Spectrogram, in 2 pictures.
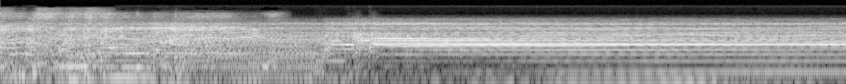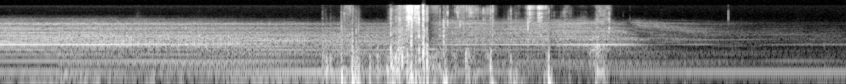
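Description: Distorted electric guitar playing a last quick run, then one chord left ringing out. Near the end, a cluster of loud knocks and bumps as the recording device is handled, after which the ringing chord is much quieter.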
